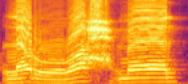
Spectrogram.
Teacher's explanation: Ro-nya di sini ra tafkhim karena dia berharakat fathah.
